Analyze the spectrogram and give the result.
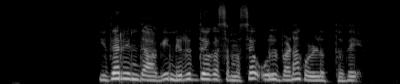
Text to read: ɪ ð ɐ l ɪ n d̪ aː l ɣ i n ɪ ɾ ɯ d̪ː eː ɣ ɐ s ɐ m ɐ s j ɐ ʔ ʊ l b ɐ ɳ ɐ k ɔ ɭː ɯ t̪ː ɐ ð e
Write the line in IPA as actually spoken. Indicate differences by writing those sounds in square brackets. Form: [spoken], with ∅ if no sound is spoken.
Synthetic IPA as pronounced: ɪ ð ɐ [ɾ] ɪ n d̪ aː [∅] ɣ i n ɪ ɾ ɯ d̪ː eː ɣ ɐ s ɐ m ɐ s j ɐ ʔ ʊ l b ɐ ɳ ɐ k ɔ ɭː ɯ t̪ː ɐ ð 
